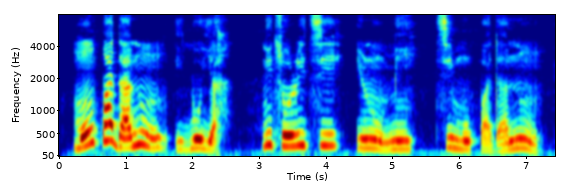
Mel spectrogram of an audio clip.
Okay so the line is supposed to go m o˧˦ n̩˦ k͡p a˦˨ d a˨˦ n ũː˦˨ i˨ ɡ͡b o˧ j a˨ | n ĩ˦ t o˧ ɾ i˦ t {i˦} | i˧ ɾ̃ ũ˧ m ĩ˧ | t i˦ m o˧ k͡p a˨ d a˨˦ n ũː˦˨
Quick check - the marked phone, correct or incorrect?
correct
